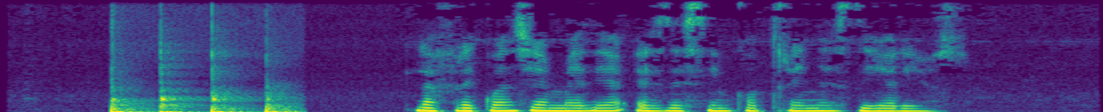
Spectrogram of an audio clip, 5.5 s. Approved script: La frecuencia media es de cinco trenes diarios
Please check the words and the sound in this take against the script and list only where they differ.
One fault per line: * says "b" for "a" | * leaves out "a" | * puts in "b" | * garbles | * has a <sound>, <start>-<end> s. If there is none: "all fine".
* has a thud, 0.5-1.5 s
